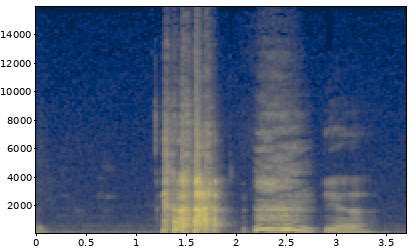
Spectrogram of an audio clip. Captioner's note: laughs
